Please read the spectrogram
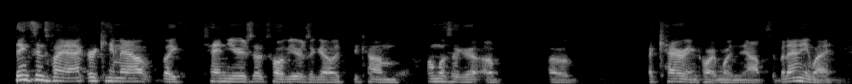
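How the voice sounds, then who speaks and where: Here is a man speaking at a medium pitch and a fairly quick pace. His pitch varies in an ordinary way. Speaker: physician. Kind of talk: interview. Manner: loud.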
